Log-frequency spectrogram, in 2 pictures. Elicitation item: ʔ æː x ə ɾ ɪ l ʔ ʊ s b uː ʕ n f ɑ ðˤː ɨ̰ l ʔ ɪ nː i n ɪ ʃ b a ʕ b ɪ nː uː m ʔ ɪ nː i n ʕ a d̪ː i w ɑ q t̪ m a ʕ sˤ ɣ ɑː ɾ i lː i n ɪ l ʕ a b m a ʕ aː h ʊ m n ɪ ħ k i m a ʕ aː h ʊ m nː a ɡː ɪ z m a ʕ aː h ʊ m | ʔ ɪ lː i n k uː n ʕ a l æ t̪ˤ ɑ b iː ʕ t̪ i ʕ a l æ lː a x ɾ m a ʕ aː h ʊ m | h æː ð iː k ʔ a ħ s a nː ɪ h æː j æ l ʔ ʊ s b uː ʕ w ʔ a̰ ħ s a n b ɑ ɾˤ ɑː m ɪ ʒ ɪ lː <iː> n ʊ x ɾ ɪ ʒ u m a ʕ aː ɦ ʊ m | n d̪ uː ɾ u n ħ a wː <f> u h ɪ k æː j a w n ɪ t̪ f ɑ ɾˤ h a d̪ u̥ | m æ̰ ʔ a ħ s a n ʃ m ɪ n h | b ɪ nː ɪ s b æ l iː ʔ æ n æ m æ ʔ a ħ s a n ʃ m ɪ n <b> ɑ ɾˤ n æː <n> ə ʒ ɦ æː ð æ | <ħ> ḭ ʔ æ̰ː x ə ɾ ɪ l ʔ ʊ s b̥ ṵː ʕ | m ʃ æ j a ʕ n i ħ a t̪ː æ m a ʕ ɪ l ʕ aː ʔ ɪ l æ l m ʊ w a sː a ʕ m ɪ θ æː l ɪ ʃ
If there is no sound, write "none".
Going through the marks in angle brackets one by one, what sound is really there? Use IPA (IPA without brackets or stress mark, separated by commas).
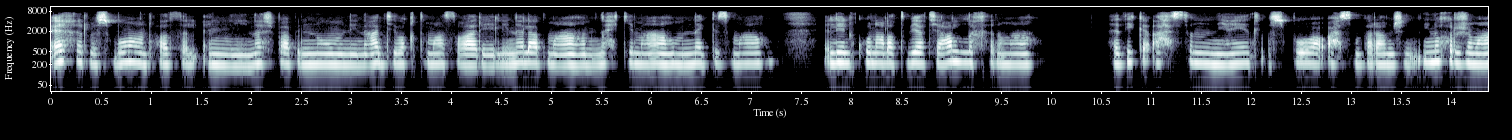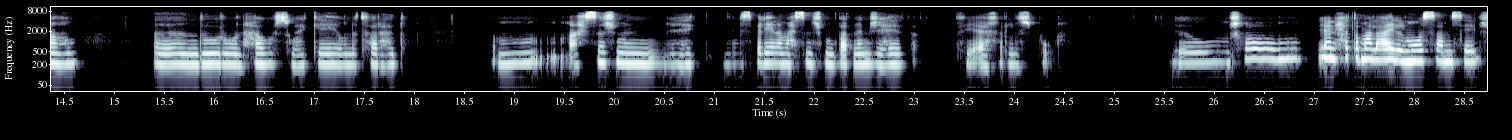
i, s, b, m, f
